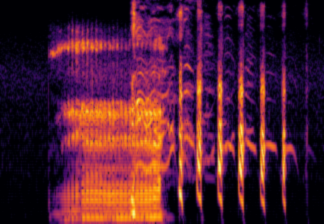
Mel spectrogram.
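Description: A man imitates a dog growling with a sustained low rumbling snarl, then adds a series of short, sharp barking yelps, close and loud.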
